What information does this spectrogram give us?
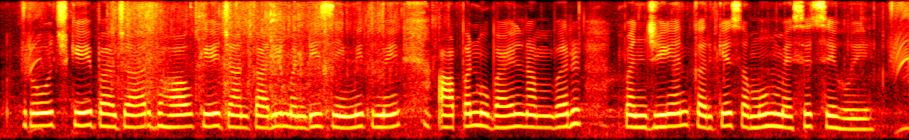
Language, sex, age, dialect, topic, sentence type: Bhojpuri, female, 18-24, Northern, agriculture, question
